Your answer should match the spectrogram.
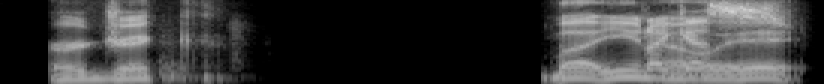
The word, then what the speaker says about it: Erdrick: It's actually like Erdrick, not necessarily Edric. It's Erdrick.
